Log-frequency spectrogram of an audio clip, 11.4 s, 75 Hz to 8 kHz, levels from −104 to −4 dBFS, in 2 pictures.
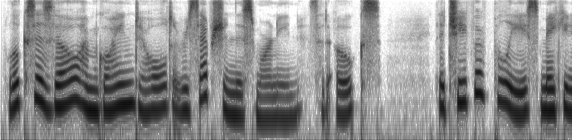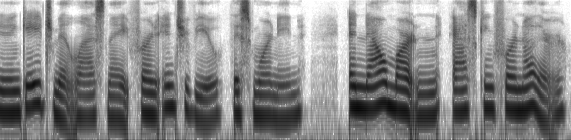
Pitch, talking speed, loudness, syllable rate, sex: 205 Hz, 180 wpm, -20 LUFS, 5.1 syllables/s, female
